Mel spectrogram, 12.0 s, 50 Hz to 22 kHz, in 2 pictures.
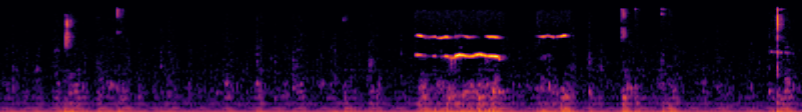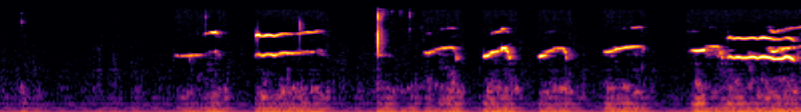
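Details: Bald eagle nest in Miami-Dade County, Florida, 28 May 2023, 11:34: scattered thin whistles early, then a livelier stretch of short, high, rising and falling piping notes in quick uneven series, over low hum and faint clicks.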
